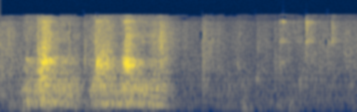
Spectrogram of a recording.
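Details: English Bulldog puppies play-fighting, four together with Kona stepping in as referee; three short, bright, harmonic yips close together in the first second and a half, then quieter scuffling and soft squeaks.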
